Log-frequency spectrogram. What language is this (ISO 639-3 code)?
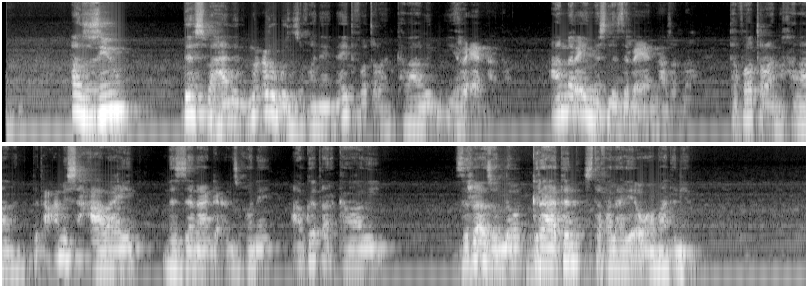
tir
